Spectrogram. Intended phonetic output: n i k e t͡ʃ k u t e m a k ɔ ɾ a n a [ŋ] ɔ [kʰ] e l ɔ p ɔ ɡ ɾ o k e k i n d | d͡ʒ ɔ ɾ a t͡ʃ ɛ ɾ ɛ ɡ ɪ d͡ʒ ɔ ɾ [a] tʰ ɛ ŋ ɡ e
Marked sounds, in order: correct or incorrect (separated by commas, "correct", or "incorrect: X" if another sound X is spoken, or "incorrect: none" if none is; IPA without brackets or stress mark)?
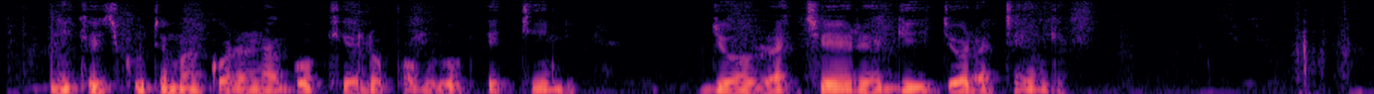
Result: incorrect: ɡ, correct, correct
